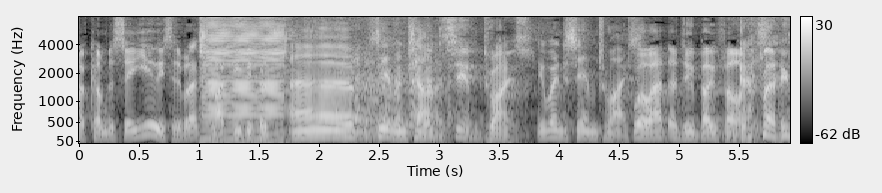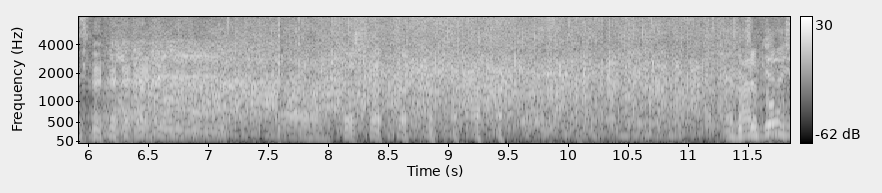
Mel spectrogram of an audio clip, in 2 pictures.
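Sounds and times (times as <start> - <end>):
speech: 0.0 - 6.9, 8.1 - 9.9, 11.3 - 11.8
laughter: 1.9 - 3.2, 5.5 - 9.8
audience applause: 6.2 - 11.8.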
